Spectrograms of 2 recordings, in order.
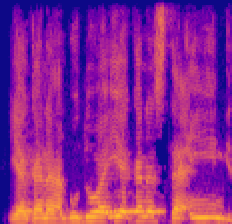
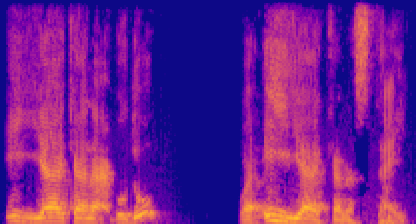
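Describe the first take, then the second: First: The y sound in iyyaka is short and single. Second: The y sound in iyyaka is held and doubled. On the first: The speaker calls it wrong. "Itu menunjukkan dia tidak mentasydid ya-nya" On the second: The speaker calls it right.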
